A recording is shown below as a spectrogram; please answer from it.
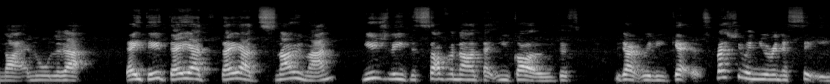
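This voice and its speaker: Bright-voiced London woman chatting. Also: a little high, low-quality recording. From West London. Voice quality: chatty, reading out comments. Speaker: livestream host. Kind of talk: casual chat.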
